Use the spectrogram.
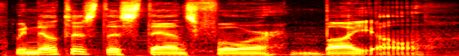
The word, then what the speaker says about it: Bael: Altering the pronunciation a little, we notice this stands for Bael. Bael, not to be confused with Baal, which at times have been interchangeable, is the principal king of hell.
